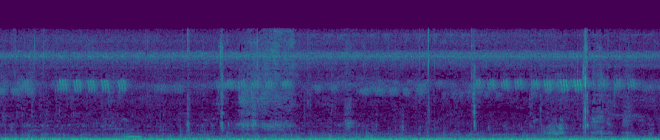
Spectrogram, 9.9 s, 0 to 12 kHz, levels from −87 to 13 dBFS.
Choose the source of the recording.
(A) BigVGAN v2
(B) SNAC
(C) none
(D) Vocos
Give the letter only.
C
